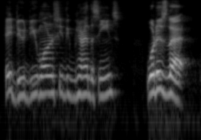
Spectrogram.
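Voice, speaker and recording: This short-skit creator, a teen or young adult guy, films casual comedy bits into a phone at arm's length, usually in a messy home garage. His voice is high and a little fast with vocal fry and fairly even intonation, over a noisy background, while he stays goofy, slangy, and profane, frequently erupting into yells.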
